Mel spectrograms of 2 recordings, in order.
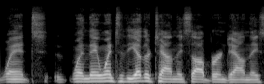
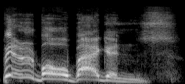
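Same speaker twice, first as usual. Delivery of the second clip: slow booming wizard shout, higher; mock wizard; 4 semitones higher, slower than usual. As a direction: parody a grand old wizard calling out. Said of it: "what does that remind you of?".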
